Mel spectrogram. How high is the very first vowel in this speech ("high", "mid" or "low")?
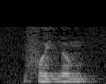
mid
